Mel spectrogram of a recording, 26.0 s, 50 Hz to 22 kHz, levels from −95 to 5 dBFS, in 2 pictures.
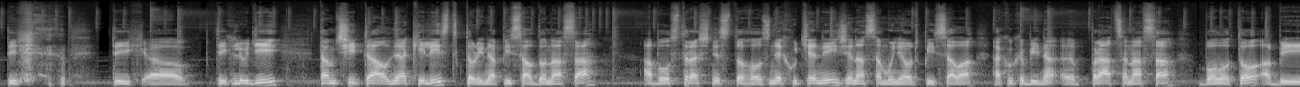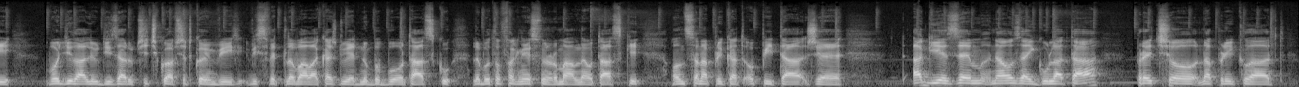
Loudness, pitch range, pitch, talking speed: -18 LUFS, 100-115 Hz, 105 Hz, 145 wpm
